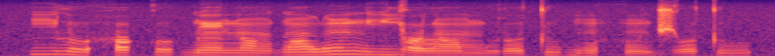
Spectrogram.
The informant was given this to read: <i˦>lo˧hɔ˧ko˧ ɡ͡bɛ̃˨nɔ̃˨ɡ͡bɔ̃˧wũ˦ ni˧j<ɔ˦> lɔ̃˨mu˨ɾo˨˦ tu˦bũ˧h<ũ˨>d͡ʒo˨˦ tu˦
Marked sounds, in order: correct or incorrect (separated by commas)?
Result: correct, incorrect, correct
